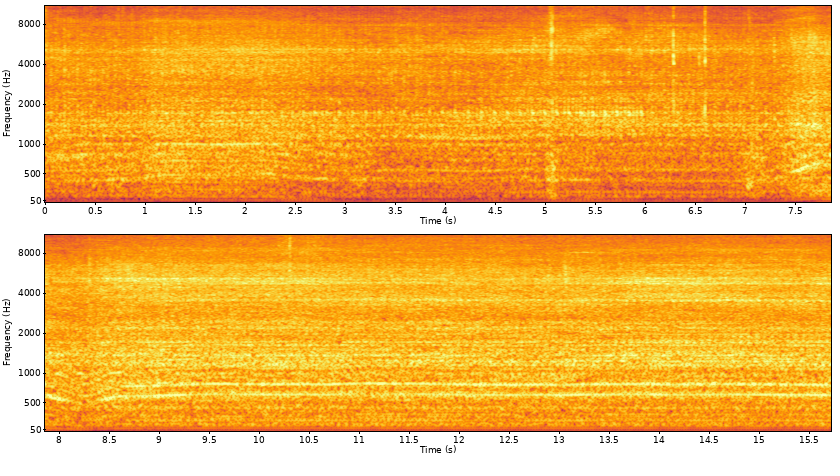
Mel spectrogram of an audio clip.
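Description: Kioti compact tractor's diesel engine running steadily while it carries a heavy grapple load of logs. About eight seconds in the pitch dips and comes back up, then settles into a steady, slightly higher hum with a clear whine.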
